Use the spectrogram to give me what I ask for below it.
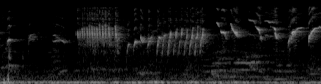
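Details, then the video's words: Female canary in full voice: a buzzy trilled phrase, then a rapid rattling run, followed by sharp high chirps repeated several times per second over a low hum. "Bunyi Burung Kenari Betina gacor"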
